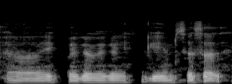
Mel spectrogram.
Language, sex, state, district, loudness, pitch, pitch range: Konkani, male, Goa, North and South Goa, -24 LUFS, 95 Hz, 90-95 Hz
